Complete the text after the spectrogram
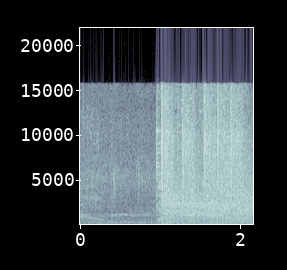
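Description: A glass window shatters.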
